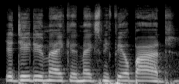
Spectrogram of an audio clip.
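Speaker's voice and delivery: Simon Cowell. Retold or imitated. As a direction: deliver a verdict as an English judge. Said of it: "like, Simon Cowell to be like".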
